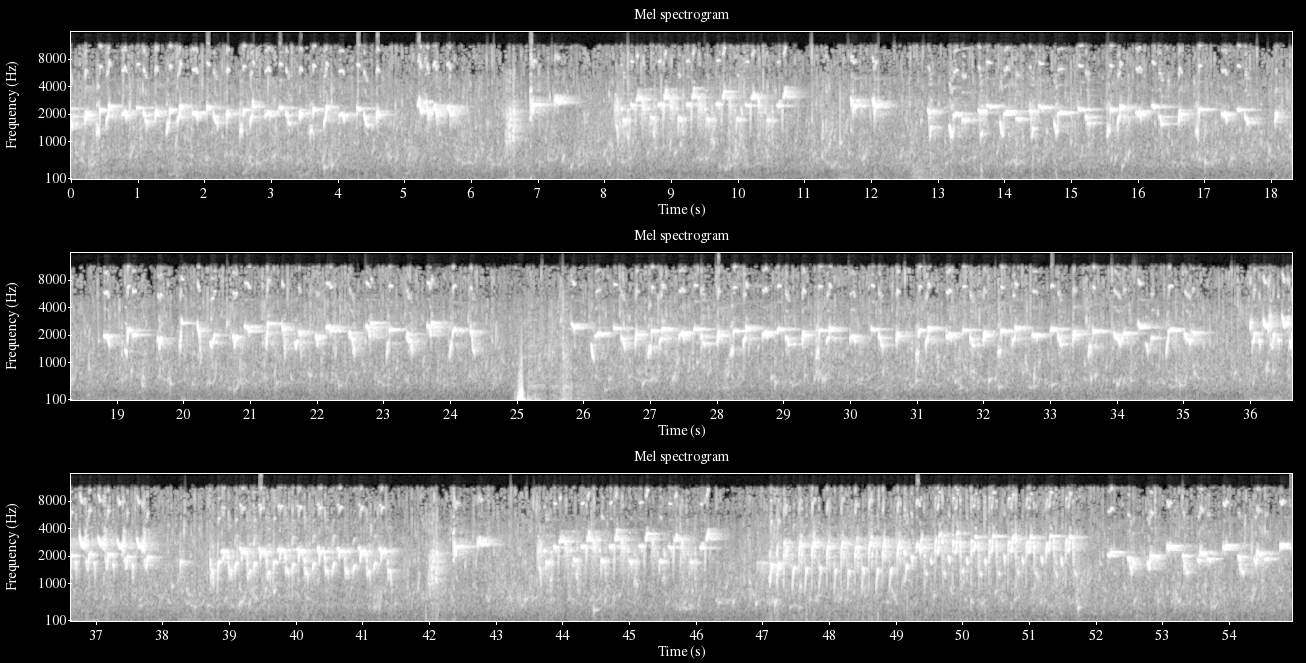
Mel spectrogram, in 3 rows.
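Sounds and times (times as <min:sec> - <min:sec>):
bird singing chirps and trills: 0:00.0 - 0:54.9
low thump: 0:25.0 - 0:26.2.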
